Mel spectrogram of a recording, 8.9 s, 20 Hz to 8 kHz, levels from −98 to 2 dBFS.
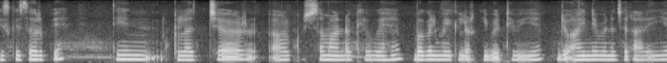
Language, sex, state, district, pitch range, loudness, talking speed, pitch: Hindi, female, Uttar Pradesh, Hamirpur, 140-200 Hz, -16 LUFS, 170 wpm, 195 Hz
